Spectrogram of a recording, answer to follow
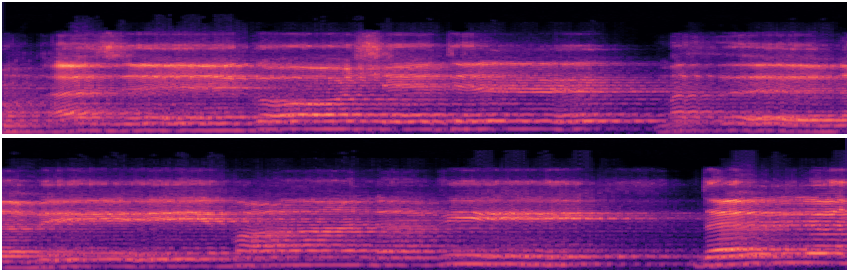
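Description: A solo voice chanting in long, drawn-out melodic phrases, with a short break about three seconds in and another near the end.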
